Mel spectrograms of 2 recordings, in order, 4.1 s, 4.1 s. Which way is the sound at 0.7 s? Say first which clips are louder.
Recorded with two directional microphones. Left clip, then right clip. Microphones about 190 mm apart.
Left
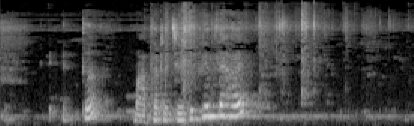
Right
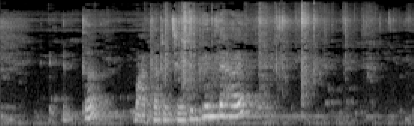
Left 3 dB; 20° left (ahead or behind).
